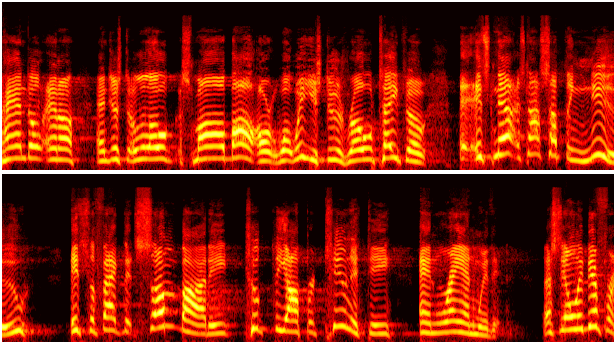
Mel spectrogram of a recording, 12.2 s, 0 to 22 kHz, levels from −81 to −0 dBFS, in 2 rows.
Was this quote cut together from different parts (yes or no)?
no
